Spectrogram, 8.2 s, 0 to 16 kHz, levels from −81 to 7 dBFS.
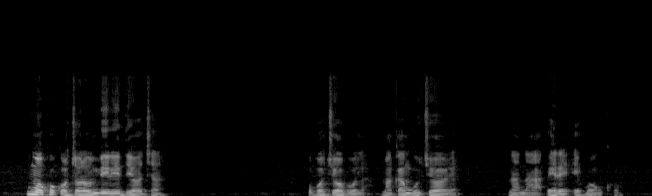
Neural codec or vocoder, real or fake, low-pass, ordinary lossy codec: vocoder, 22.05 kHz, 80 mel bands, Vocos; fake; 9.9 kHz; none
